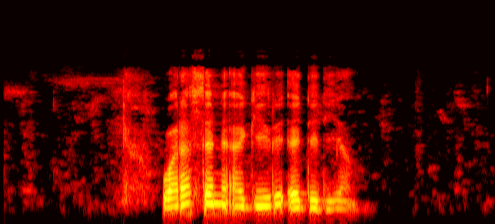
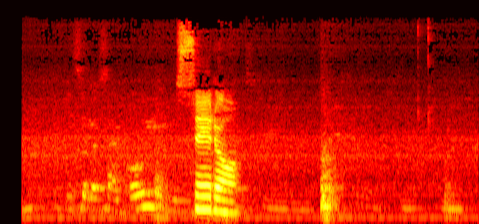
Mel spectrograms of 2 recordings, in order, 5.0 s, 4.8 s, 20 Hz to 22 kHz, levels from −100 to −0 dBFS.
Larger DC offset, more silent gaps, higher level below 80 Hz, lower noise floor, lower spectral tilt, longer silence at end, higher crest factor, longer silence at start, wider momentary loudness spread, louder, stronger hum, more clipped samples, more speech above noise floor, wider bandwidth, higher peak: neither; neither; second, -82 dBFS vs -66 dBFS; first, -74 dBFS vs -49 dBFS; about the same, -4 dB/octave vs -3.5 dB/octave; first, 1.4 s vs 0.2 s; about the same, 22 dB vs 24 dB; first, 1.2 s vs 0.2 s; second, 21 LU vs 25 LU; second, -29 LUFS vs -20 LUFS; neither; neither; first, 46 dB vs 29 dB; second, 7.8 kHz vs 16 kHz; second, -10 dBFS vs -2 dBFS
